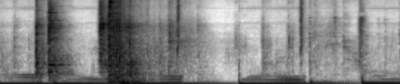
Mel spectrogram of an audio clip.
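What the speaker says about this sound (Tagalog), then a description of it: "Hala, isara mo ang pinto." A door closing indoors, with several loud thuds and knocks over a steady low hum, the impacts spaced irregularly across the scene.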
